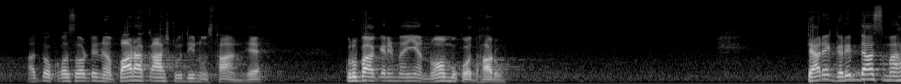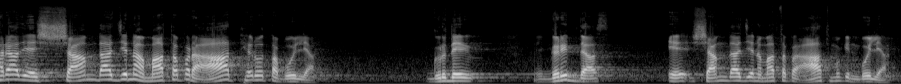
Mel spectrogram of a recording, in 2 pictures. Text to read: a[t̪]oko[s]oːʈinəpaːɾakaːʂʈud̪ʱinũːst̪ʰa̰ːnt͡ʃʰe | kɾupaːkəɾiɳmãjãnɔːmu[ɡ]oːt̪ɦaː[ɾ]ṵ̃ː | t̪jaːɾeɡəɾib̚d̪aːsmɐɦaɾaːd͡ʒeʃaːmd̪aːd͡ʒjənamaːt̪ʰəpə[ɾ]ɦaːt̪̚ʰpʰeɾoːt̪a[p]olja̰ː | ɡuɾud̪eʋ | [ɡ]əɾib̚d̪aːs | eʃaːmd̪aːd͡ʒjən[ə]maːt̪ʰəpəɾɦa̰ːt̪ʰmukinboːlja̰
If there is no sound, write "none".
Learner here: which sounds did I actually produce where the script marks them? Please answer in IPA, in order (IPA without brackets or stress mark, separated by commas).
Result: t̪, s, k, ɾ, ɾ, b, ɡ, a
